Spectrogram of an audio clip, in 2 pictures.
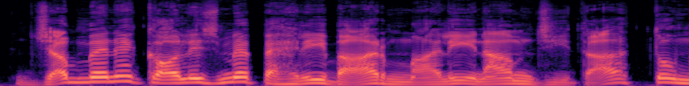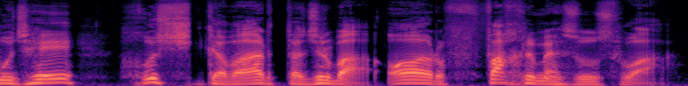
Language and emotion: Urdu, happy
